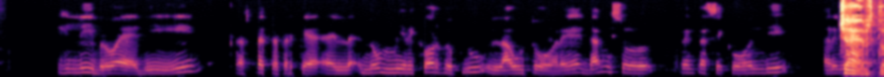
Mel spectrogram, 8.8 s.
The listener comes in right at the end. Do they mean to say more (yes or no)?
yes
